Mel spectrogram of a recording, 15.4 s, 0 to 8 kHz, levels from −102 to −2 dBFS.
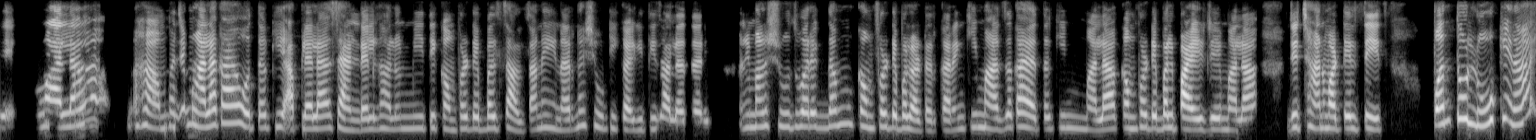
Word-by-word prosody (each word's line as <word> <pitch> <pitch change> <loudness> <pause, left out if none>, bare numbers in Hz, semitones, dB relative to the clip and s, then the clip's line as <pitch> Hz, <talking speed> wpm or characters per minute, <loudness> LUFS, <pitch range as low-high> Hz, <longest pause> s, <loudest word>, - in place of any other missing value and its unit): ते, - - -6 0.3
मला 300 +2 +5 0.6
हां. 290 -5 +2
म्हणजे 300 +3 -6
मला 305 +1 +7
काय 370 0 +4
होतं, 285 -7 -2
की 290 - -9
आपल्याला 255 +1 +1
सँडल 230 -4 +1
घालून 250 -1 -8
मी 260 0 -11
ते 270 - -3
कम्फर्टेबल 250 +1 -4
चालता 220 0 -2
नाही 275 +3 -9
येणार 225 -3 -4
ना, 310 +4 -10
शेवटी 270 -5 -9
काय 230 -2 +1
किती 225 +2 -12
झालं 230 -4 -1
तरी. 205 0 -3 0.3
आणि 275 - -7
मला 290 +1 0
शूजवर 295 -1 -4
एकदम 310 +5 -5
कम्फर्टेबल 275 -3 -2
वाटतं, 215 -2 0
कारण 225 +3 -2
की 280 0 -12
माझं 265 0 0
काय 295 -1 +5
होतं, 245 +1 -9
की 270 - -14 0.2
मला 230 +2 +2
कम्फर्टेबल 265 +1 -1
पाहिजे. 235 -1 +6
मला 225 +2 +2 0.4
जे 280 - +5
छान 255 -3 +2
वाटेल 255 0 +3
तेच. 250 -1 +3 0.5
पण 345 +3 +7
तो 460 - +6
लूक 385 +6 0
आहे 430 - +1
ना 335 - +3
260 Hz, 185 wpm, -23 LUFS, 240-290 Hz, 0.6 s, मला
